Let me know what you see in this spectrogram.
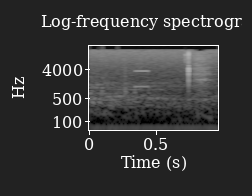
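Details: Alaris infusion pump (BD) booting and being set up for a new patient profile: faint room hum with a few soft tones and one short, sharp electronic beep as a key is pressed.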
